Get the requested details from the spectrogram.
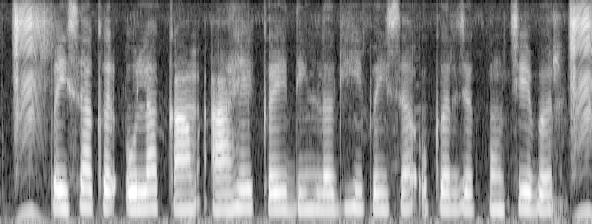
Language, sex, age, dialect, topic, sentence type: Chhattisgarhi, female, 18-24, Northern/Bhandar, banking, question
